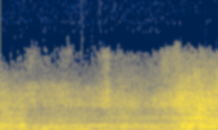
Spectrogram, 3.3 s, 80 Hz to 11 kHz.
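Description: A supercharged V8 BMW drift car revs at a qualifying event, its engine a loud, sustained, droning roar that rises slightly toward the end.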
